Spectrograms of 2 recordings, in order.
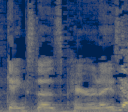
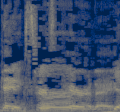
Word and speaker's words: Gangsta's Paradise: Did you hear about that guy who lost $3,200 because he didn't pronounce Gangsta's Paradise correctly? – Yeah, because he said Gangster's Paradise.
